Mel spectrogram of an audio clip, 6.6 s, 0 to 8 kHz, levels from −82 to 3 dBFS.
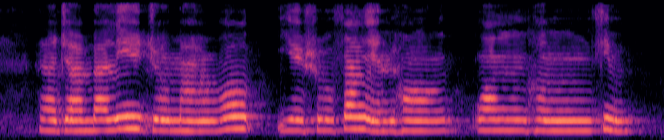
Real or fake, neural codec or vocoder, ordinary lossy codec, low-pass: fake; codec, 24 kHz, 6 kbps, HILCodec; none; 7.2 kHz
